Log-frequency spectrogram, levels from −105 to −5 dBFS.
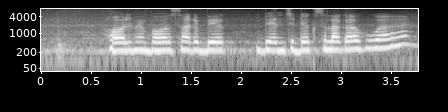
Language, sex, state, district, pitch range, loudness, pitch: Hindi, female, Bihar, West Champaran, 230-255 Hz, -15 LUFS, 235 Hz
